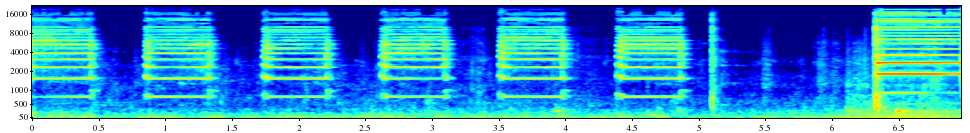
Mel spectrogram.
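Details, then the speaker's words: Yamaha outboard dual-engine start/ignition switch panel: six steady beeps about every 0.85 seconds, then a sharper different alternating tone; false alarm codes from the faulty switch panel, later replaced. "It throws off some false alarm codes that don't match with what's actually happening on the engines. This is the worst sound in the entire world, and the alternating tones let us know that something was for sure broken."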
